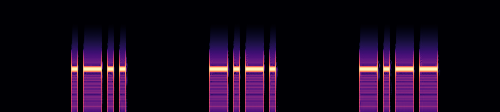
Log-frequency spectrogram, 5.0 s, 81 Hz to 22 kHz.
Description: Morse code, heard as a keyed tone, about 20 wpm, spaced as for 8 wpm, 690 Hz. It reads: LCY
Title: 198 Lesson 32e - Letter k - Three Characters 20wpm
